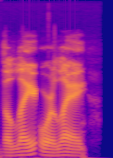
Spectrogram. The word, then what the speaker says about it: Lei: called the lay or lay pronounced like our word lie in the rine and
